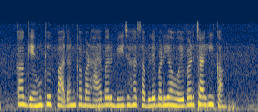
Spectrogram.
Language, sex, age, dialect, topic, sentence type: Chhattisgarhi, female, 18-24, Central, agriculture, question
